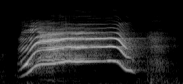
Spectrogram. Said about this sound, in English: Why am I screaming?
